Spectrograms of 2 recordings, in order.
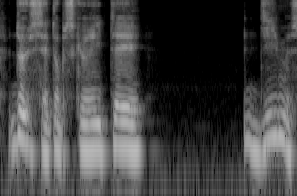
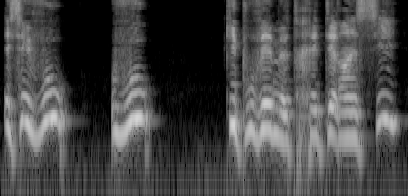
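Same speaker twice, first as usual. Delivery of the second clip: much higher, loud, outraged protest; indignant disbelief; 9 semitones higher, 8 dB louder than usual. Acted. Wife Amy answering her husband's accusation, with stunned indignation. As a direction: throw his hypocrisy back at him.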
